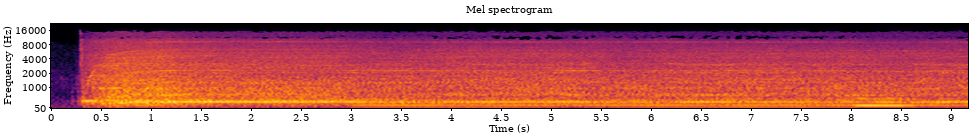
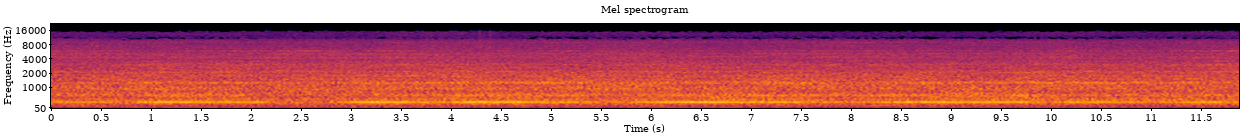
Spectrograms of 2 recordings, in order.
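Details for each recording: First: Bissell 3510-9 (9 amp) upright vacuum on high setting in hallway, brush roller bearings freshly greased; steady even motor roar, no surging or rattles; normal operation. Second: Bissell 3510-9 (9 amp) upright vacuum, bearings freshly greased, set to low on lower carpet; steady high whine with slow laboring waver as the head drags, motor sounding a little strained on the low setting.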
